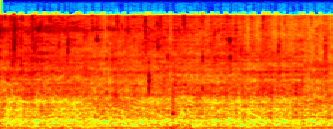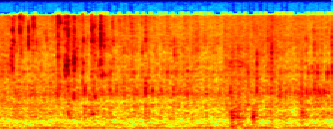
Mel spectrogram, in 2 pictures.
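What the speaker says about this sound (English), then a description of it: "We're going to add some beef broth now." Beef broth is poured into a pot of homemade beef and bean chili, giving a steady, soft liquid gush and bubbling that continues at low level for several seconds. No voices are heard.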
